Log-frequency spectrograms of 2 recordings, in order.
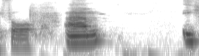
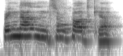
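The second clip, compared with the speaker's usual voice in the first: calls out loud and high toward the back room; shouting to the back room; 8 semitones higher, 7 dB louder than usual. Acted. Host shouting to the servants in back, loud call. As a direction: bark an order for ice water and vodka. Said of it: "turns towards the back room and shouts".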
